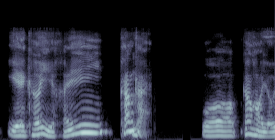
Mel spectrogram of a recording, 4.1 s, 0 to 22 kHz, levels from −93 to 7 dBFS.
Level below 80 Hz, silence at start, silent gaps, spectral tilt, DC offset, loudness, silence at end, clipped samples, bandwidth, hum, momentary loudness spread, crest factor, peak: -68 dBFS; 0.15 s; 2.74-2.86 s; -6.5 dB/octave; under 0.1%; -23 LUFS; 0 s; under 0.1%; 9.2 kHz; none; 10 LU; 16 dB; -8 dBFS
